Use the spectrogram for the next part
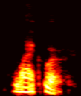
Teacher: The adjective noun pair, blackbird, also exhibits a clear pitch reset at the beginning of the second word, while the pitch contour for compound is again a relatively steady falling one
